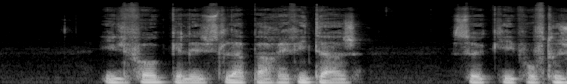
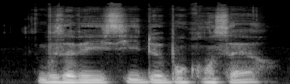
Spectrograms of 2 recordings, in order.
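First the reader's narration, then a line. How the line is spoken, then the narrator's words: Icy tone. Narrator (French): dit-elle d'un ton glacial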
